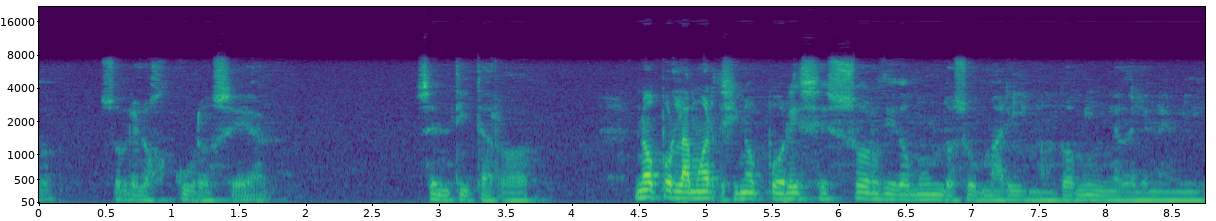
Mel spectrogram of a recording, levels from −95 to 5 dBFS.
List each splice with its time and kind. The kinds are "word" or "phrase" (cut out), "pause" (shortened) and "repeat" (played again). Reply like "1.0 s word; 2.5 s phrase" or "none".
5.1 s word

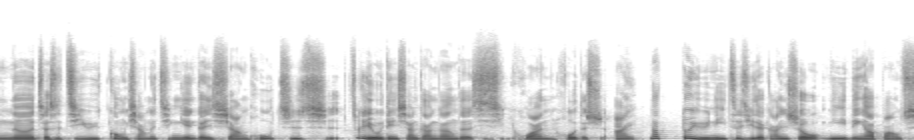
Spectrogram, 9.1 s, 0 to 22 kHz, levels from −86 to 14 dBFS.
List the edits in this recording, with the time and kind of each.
3.4 s pause; 6.4 s pause

